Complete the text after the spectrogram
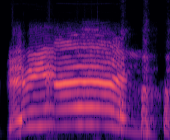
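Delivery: very loud, high yell; distant shout. Acted. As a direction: scream the name across the dreamscape. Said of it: "all of a sudden you hear".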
